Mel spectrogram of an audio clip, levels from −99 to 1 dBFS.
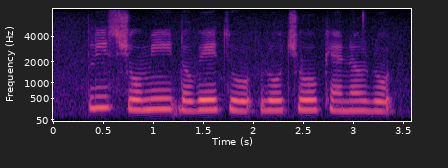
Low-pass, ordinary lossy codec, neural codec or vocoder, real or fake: none; none; none; real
